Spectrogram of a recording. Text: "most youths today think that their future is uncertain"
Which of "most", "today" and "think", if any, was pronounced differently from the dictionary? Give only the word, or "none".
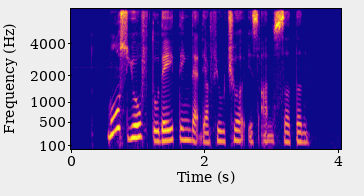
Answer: think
